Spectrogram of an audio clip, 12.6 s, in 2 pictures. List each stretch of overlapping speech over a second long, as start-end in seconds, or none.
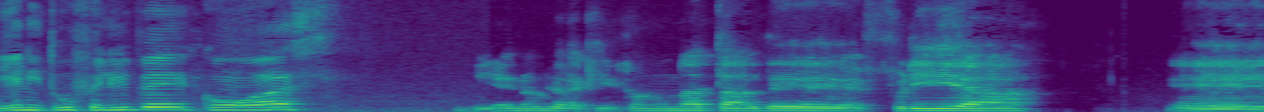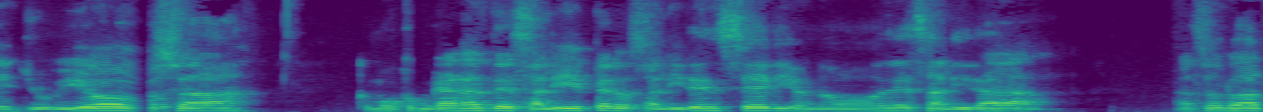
none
